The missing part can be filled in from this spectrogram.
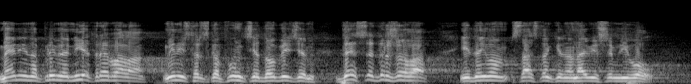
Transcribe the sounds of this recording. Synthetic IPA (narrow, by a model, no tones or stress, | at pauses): meninapɾiːmjeɾnije̞t̪ɾebala | minist̪aɾskafuŋkt̪sijad̪aobid͡ʑem | d̪e̞set̪ːr̩ʒaʋa | id̪aimamsast̪aŋke̞nanajʋiʃemniʋoṵ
